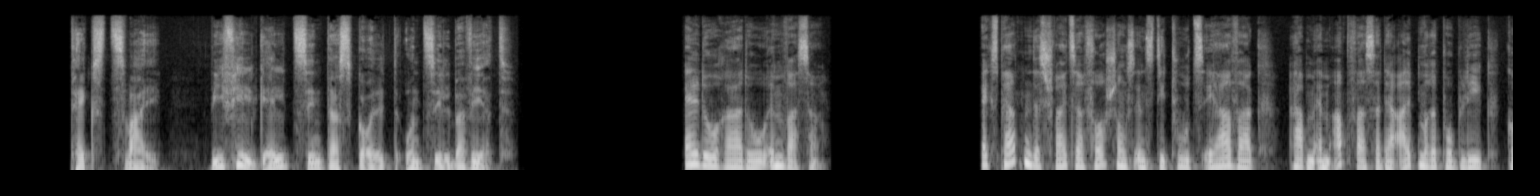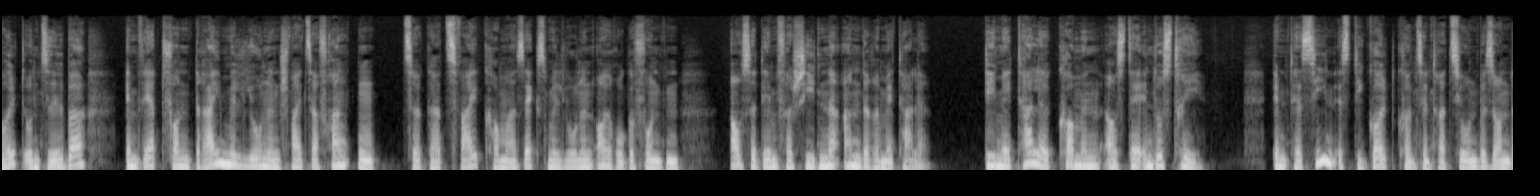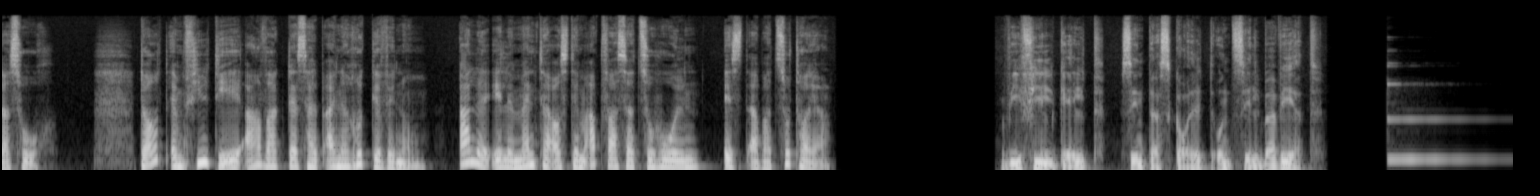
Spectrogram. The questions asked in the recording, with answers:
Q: Wie viel Geld sind das Gold und Silber wert?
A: Sie sind 3 Millionen Schweizer Franken oder ca.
